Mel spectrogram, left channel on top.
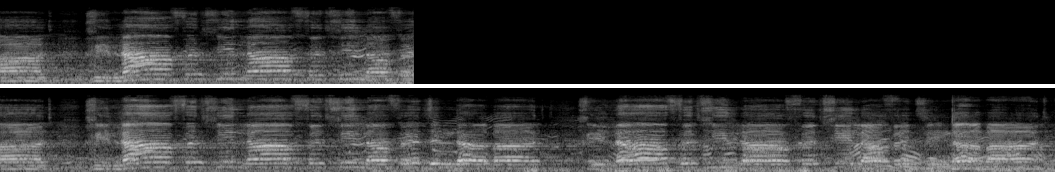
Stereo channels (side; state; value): left; drops out; at 4.2 s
